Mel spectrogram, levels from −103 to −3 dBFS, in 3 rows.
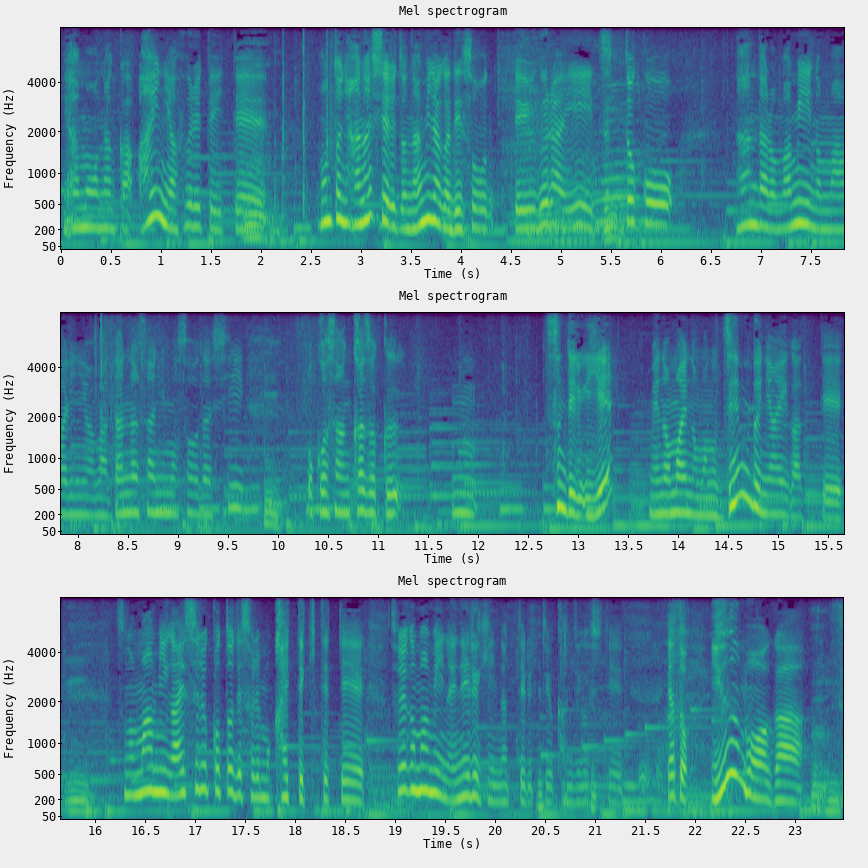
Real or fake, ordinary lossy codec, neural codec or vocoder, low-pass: real; none; none; none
